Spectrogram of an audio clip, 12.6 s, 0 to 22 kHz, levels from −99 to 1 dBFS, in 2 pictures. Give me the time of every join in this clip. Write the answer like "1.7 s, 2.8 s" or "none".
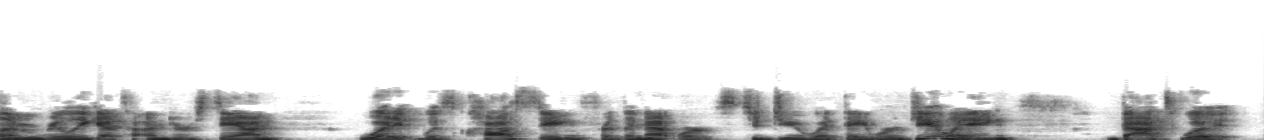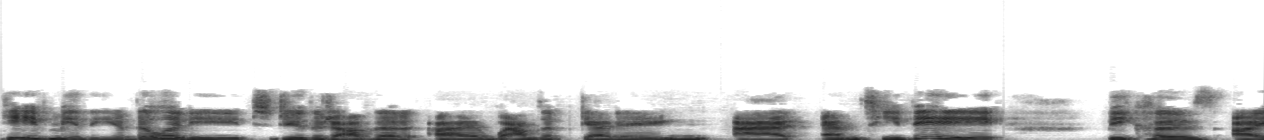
11.3 s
